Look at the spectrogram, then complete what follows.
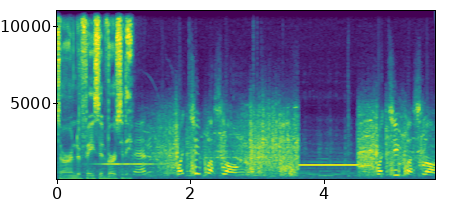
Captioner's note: beep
